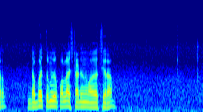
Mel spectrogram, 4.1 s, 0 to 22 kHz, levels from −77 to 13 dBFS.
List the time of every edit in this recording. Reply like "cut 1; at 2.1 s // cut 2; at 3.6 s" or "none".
none

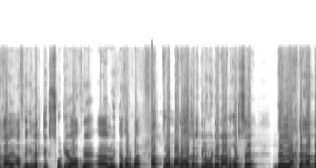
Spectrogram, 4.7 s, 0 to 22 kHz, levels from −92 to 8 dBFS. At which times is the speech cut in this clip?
cut 1; at 2.2 s

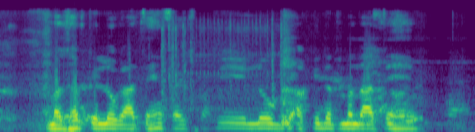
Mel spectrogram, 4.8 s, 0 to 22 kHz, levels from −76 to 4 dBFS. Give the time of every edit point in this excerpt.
cut 1; at 2.2 s

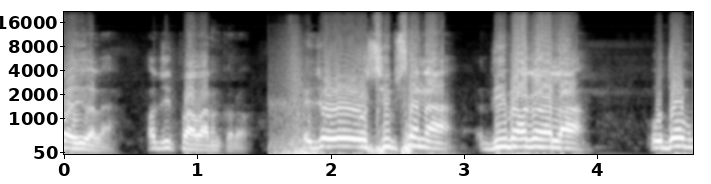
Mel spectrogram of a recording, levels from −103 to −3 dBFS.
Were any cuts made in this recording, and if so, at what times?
cut 1; at 1.6 s

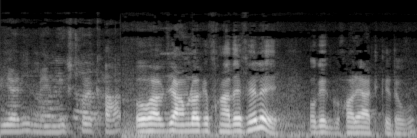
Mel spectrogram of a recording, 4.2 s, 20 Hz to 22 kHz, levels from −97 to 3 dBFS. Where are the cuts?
cut 1; at 1.2 s

